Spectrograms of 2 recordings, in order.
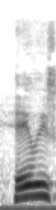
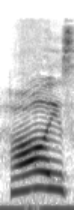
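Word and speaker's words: Halley's: yeah the comic guy Haley's Comet it's pronounced Holly's Comet not Haley look I've about had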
